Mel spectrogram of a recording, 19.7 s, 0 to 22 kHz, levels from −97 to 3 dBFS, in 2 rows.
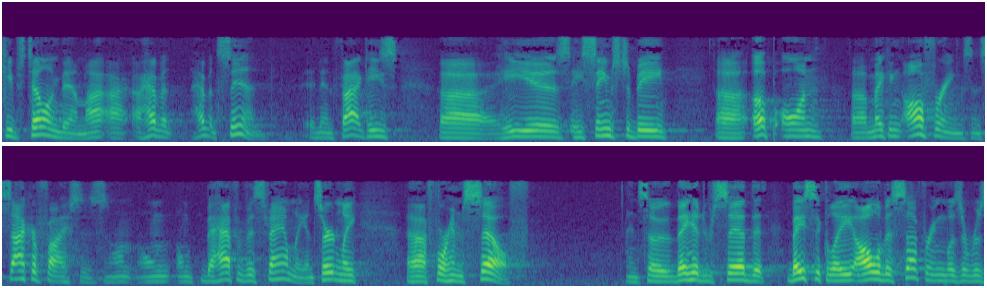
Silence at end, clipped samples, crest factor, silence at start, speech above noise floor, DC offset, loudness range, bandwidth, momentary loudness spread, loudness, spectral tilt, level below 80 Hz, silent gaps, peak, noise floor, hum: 0 s; under 0.1%; 22 dB; 0 s; 37 dB; under 0.1%; 8 LU; 8 kHz; 20 LU; -24 LUFS; -3 dB/octave; -68 dBFS; none; -4 dBFS; -61 dBFS; none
